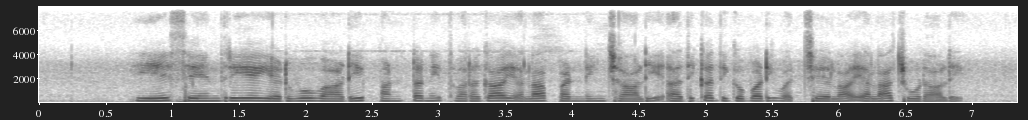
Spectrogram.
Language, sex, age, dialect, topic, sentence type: Telugu, female, 25-30, Utterandhra, agriculture, question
